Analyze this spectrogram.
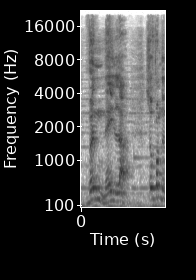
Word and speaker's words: Vainilla: It's something like vanilla, but it's pronounced as Vainilla.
